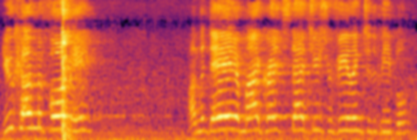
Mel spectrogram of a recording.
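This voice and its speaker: A man's voice: very high-pitched, steady tone, normal speed. A man playing a vain, petulant pagan king in a comic amateur stage pageant, bombastic and declamatory. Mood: outraged. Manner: bombastic, declamatory shouting dropping into casual asides. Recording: very noisy live outdoor pageant recording.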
